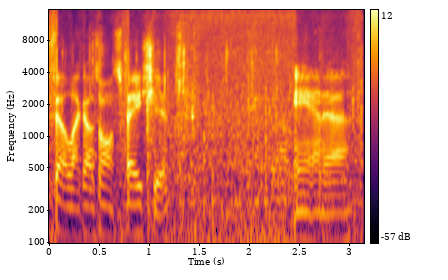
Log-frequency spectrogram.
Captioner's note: none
